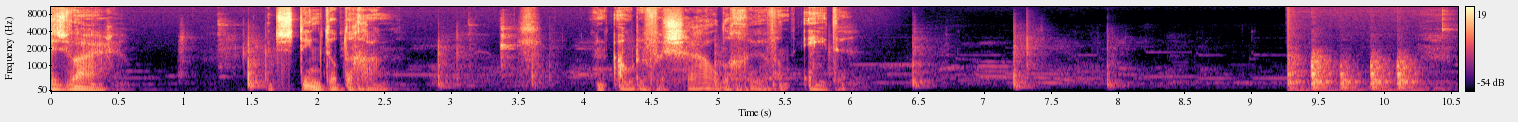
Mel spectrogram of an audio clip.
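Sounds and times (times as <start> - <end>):
speech: 0.0 - 0.5, 1.7 - 2.6, 3.5 - 6.1
slow knocking on a door: 9.3 - 10.3.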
